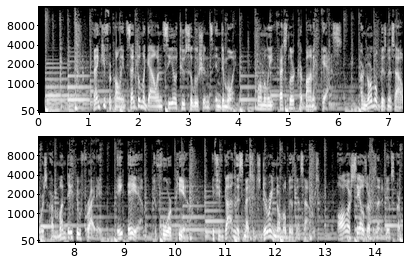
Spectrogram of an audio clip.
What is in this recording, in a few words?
american male voice telephone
